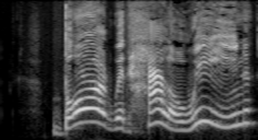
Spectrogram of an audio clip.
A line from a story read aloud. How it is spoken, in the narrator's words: yelped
